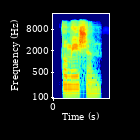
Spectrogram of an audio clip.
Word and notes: formation: Indian

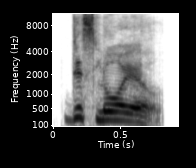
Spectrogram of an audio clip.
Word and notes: disloyal: Indian

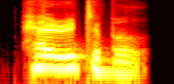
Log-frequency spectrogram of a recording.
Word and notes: heritable: Indian

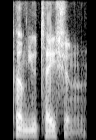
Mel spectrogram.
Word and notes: permutation: British English

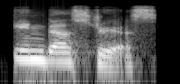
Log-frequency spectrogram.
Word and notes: industrious: Indian

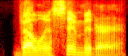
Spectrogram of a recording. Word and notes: velocimeter: American English

